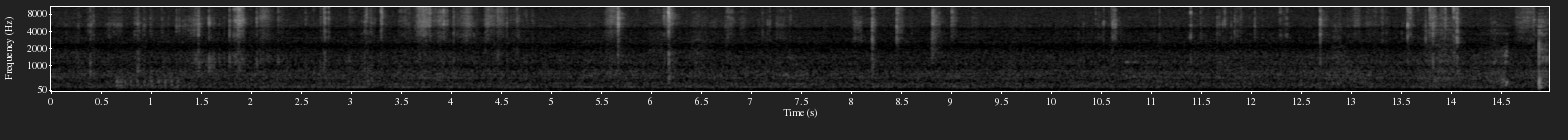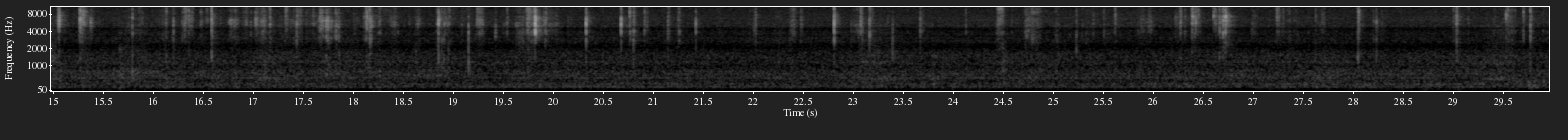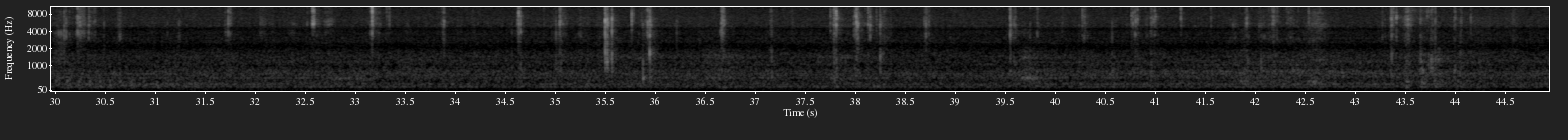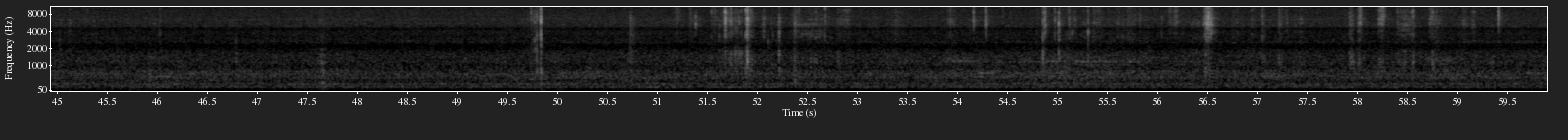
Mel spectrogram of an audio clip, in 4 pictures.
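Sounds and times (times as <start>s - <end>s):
low room hum: 0.0s - 59.9s
paper crinkling: 0.2s - 4.8s, 11.4s - 28.3s, 29.0s - 38.8s, 51.2s - 52.9s, 53.9s - 59.5s.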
